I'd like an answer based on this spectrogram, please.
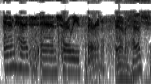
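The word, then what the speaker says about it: Heche: I've been told I look like Anne Hesh and Charlize Theron. Anne Hesh? Ooh. Anne Hesh. Ooh. Hesh rhymes with geish.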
